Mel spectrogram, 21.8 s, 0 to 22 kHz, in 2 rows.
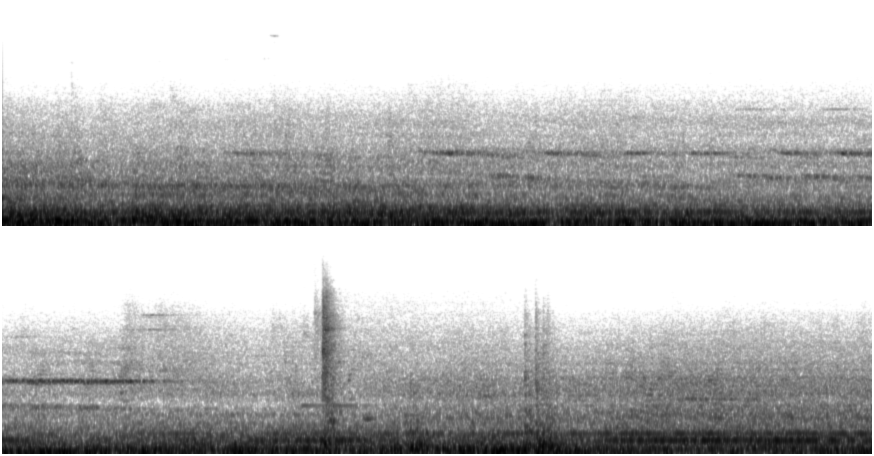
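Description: Toronto subway car interior: the train's steady low hum and rumble, with a faint high whine that comes and goes, and a sharp click about 15 seconds in.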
